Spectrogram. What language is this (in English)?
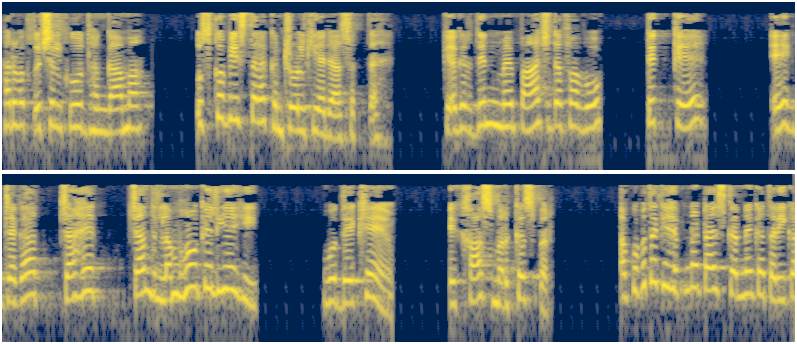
Urdu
